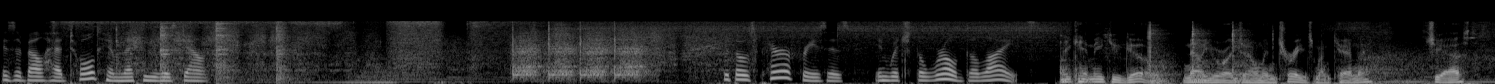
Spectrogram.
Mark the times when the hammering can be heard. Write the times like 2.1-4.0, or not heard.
1.1-3.1, 5.1-6.6, 10.6-12.8.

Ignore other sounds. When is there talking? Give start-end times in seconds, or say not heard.
0.0-2.1, 7.2-14.8.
